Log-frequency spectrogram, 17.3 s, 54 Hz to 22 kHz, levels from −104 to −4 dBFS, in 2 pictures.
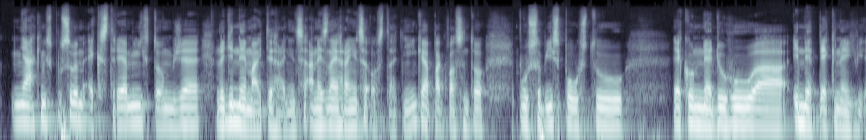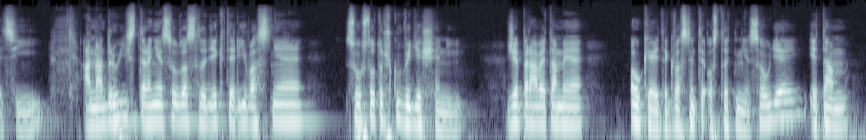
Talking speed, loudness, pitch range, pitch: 180 wpm, -19 LUFS, 105-125 Hz, 115 Hz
